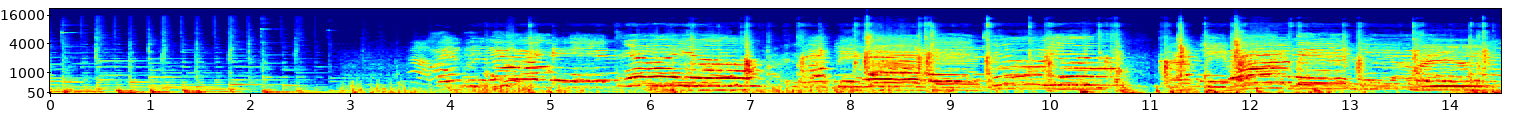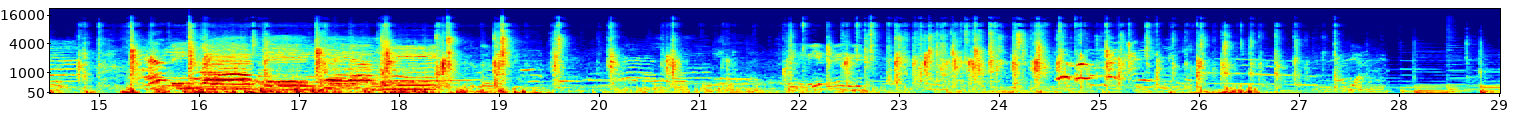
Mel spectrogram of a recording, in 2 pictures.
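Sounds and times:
group singing a celebration song: 3.6 - 21.6
people clapping in time: 7.0 - 27.9, 28.5 - 29.0.

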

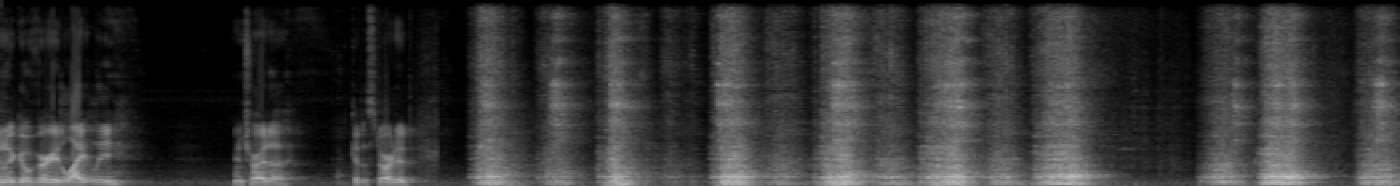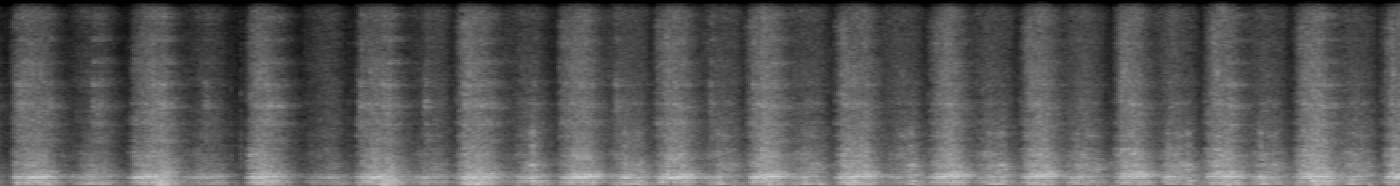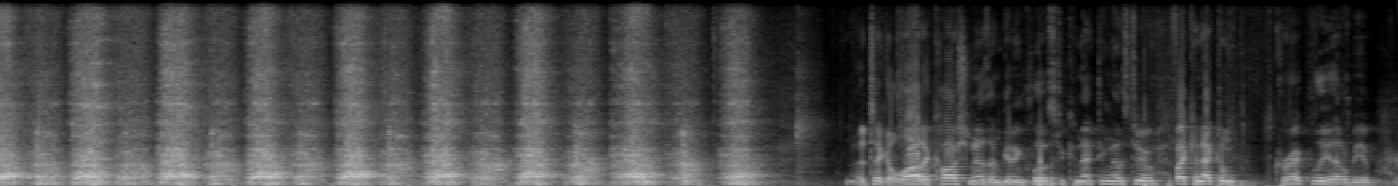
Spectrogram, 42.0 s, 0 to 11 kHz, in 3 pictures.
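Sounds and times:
hand saw strokes through wood: 4.7 - 11.1, 12.0 - 35.8.

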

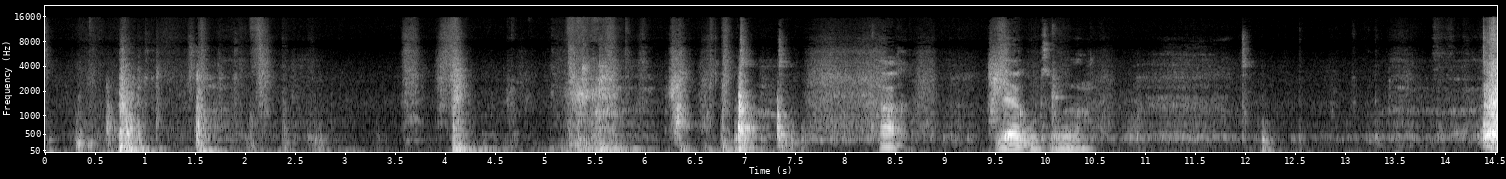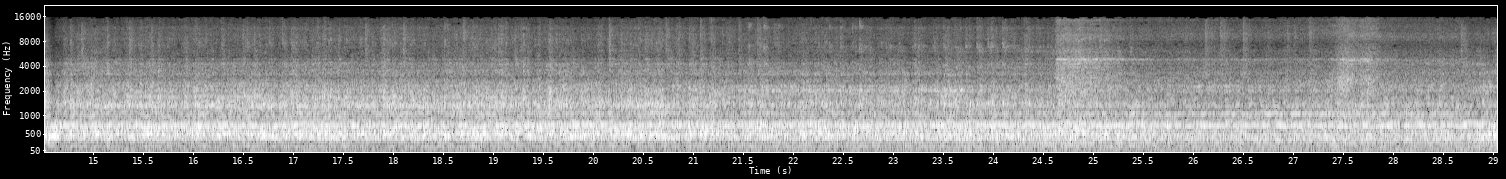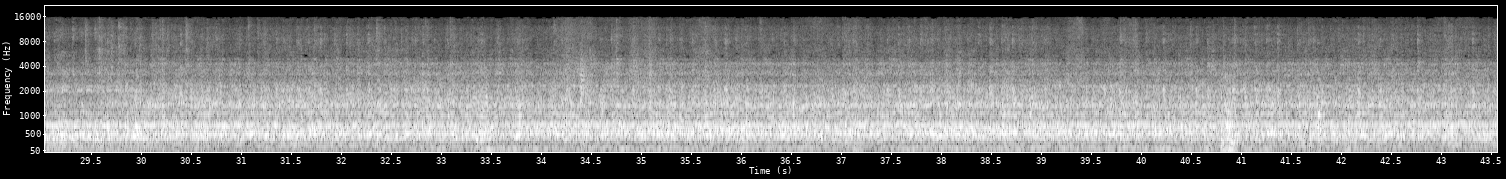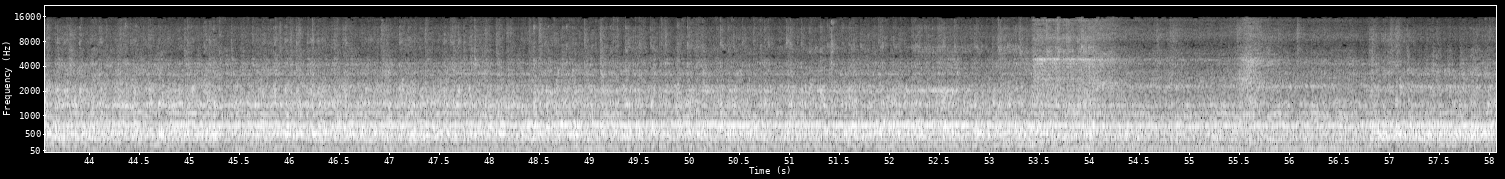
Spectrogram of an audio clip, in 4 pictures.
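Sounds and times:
drill press motor whine: 14.4 - 58.0.

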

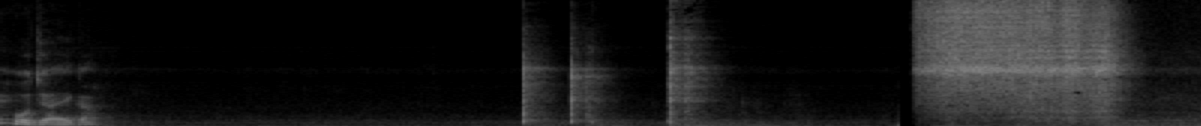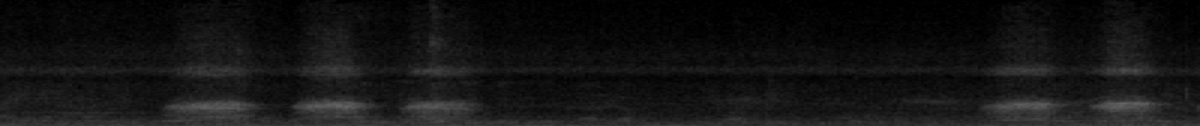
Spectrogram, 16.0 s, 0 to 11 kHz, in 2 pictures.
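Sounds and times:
pressure cooker whistle blast: 6.1 - 7.6
pressure cooker steam hissing: 6.1 - 7.7.

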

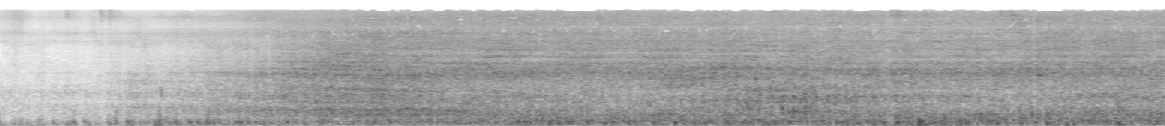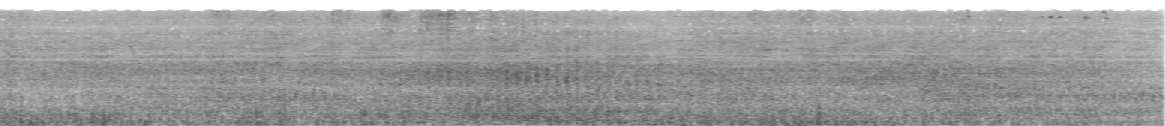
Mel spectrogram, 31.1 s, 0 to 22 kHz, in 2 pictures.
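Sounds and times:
freight train passing: 0.0 - 31.0.

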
